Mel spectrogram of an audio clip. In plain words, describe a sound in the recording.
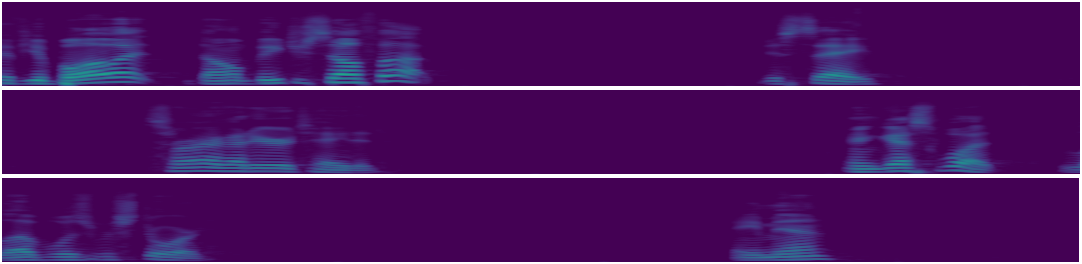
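A man speaks into a microphone in short bursts with long pauses.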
